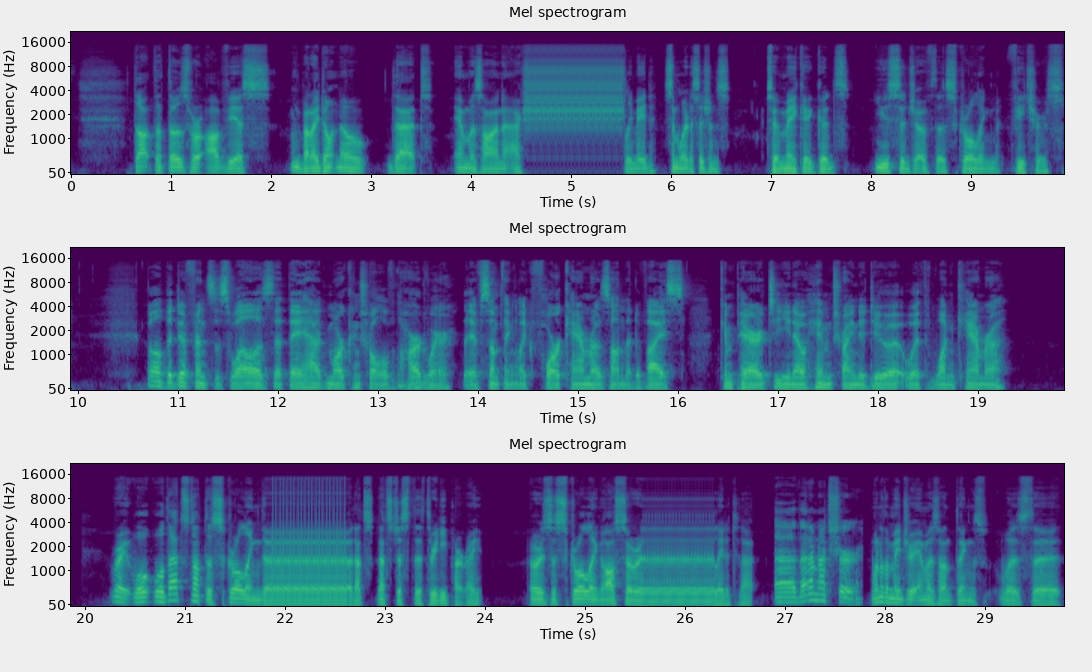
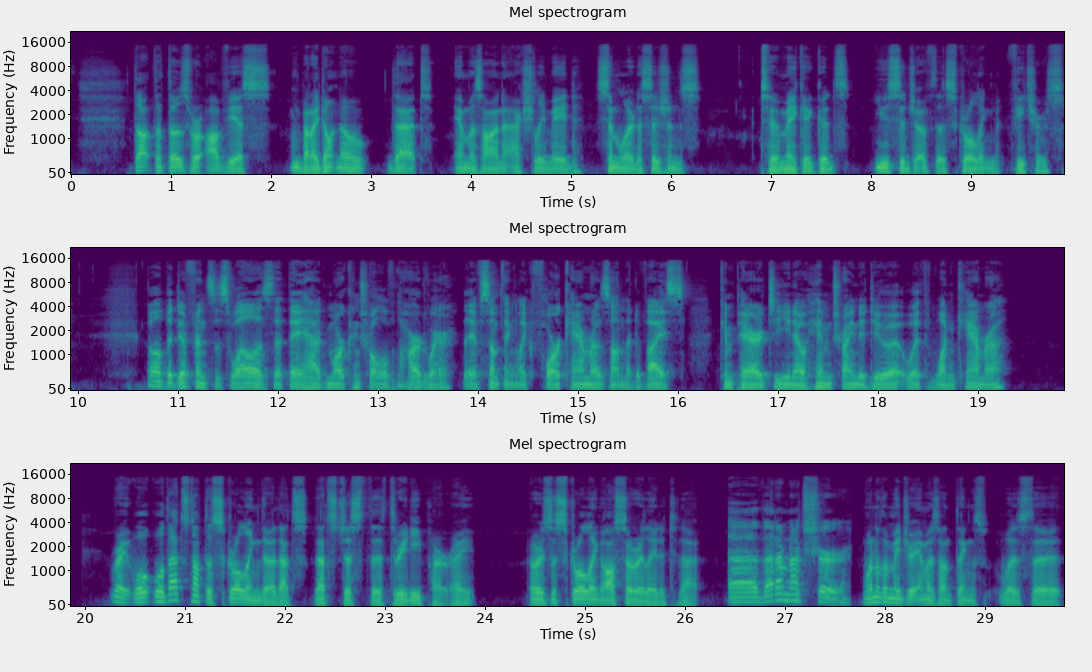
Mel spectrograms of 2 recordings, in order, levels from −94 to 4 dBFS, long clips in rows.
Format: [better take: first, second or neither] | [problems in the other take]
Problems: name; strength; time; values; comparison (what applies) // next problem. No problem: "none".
second | audio freezing; at 4.5 s for 1 s, at 22 s for 1 s and at 26 s for 0.5 s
